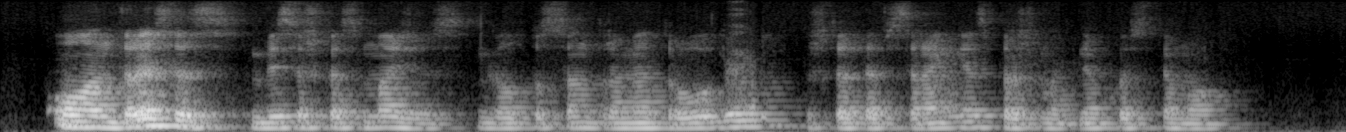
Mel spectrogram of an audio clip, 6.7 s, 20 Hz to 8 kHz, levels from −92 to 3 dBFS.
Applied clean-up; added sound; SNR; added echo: neural separator model SepFormer DNS4.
